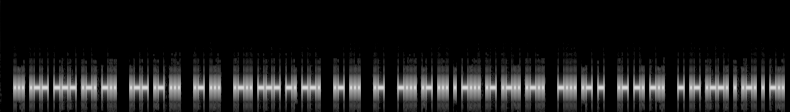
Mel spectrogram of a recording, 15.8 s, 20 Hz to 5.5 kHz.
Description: Morse code, heard as a keyed tone, about 30 wpm, 600 Hz. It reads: SWORD WAS AS LONG AS A BASEBALL BAT AND TAPERED
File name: the old man and the sea / the old man and the sea 1 30wpm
